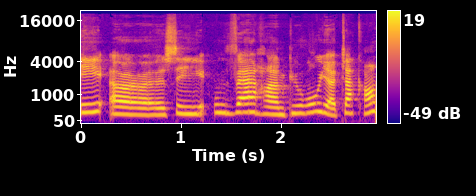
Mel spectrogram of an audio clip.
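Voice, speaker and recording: A woman speaks in a high voice with ordinary pitch variation. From Quebec City, Quebec. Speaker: architect and urban planner. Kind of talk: conference presentation. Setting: conference hall with audience.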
